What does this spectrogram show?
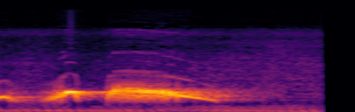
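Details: A single spotted dove phrase from a local bird, meant to spur young doves into calling: a soft low note, a brief break, then a long hoarse coo that slides downward and fades, over a steady low mechanical hum.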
